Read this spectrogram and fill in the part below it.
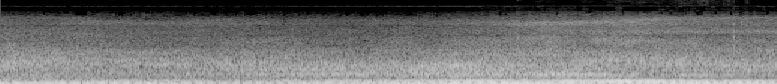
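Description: Road traffic passing near a one-acre rural property in Florida makes a steady, fairly loud low rumble that swells slightly toward the end, with no talking.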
